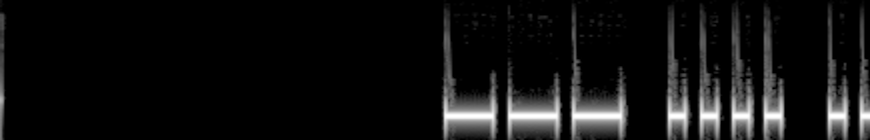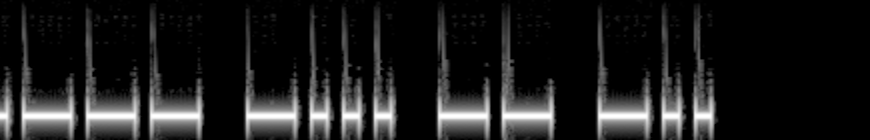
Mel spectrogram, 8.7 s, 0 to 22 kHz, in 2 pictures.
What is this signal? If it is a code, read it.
Morse code, heard as a keyed tone, about 15 wpm, 700 Hz. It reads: OH2BMD
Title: DXCC-100 Call Signs - 6 Characters - Repeated 3x - 15wpm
